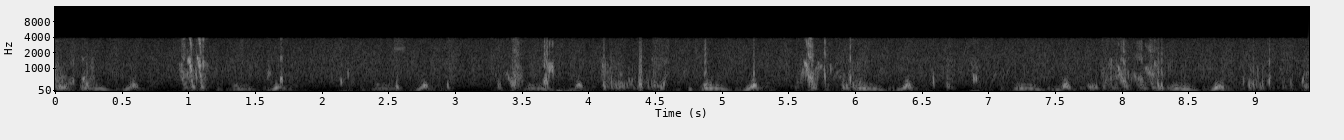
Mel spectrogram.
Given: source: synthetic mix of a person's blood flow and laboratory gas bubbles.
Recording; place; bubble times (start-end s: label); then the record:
Doppler ultrasound of blood flow; precordium
0.00-0.33 s: bubbles
0.93-1.17 s: bubbles
1.59-1.74 s: bubbles
2.12-2.24 s: bubbles
2.53-2.63 s: bubbles
2.92-3.00 s: bubbles
3.31-3.52 s: bubbles
3.65-3.78 s: bubbles
4.08-4.62 s: bubbles
4.84-4.94 s: bubbles
5.55-6.09 s: bubbles
6.56-6.64 s: bubbles
6.69-6.78 s: bubbles
6.86-6.96 s: bubbles
7.67-8.48 s: bubbles
8.89-9.41 s: bubbles
From the record:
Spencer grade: 3 (all of the cardiac periods contain showers or single bubble signals, but not dominating or overriding the cardiac motion signals); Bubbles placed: only in the low amplitude regions of the cardiac cycle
